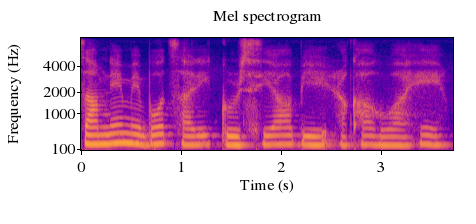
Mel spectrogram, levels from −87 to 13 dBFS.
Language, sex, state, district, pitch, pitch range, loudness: Hindi, female, Arunachal Pradesh, Papum Pare, 185 Hz, 180-195 Hz, -18 LUFS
